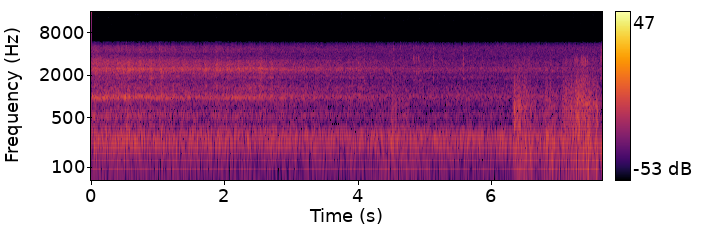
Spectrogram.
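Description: Freight train rumbling away after its last cars clear, the rail noise slowly fading. About six seconds in, wind gusts across the microphone.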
